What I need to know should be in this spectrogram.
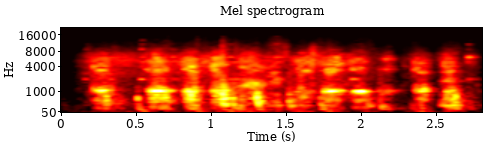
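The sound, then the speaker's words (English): A woman imitates a pig with a rapid run of loud, snorting oinks, many grunting bursts packed closely together and continuing through the whole clip. “Annie oinks at Paul and chases Misery out of the room.”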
